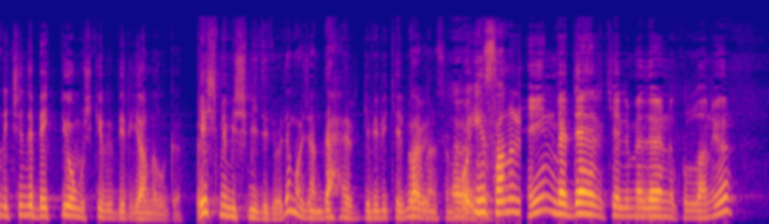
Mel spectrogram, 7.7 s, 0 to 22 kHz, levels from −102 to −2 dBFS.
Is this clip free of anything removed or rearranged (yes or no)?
no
